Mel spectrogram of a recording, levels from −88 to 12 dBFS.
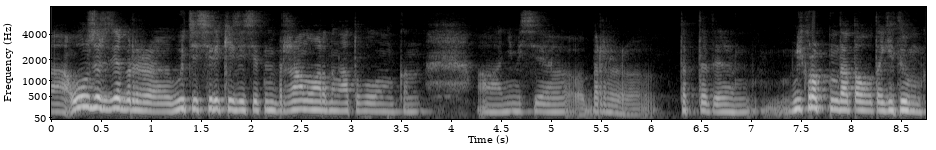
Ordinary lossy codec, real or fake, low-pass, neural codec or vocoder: none; real; 7.2 kHz; none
